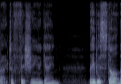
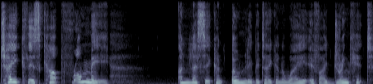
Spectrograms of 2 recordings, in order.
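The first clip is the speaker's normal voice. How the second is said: high, loud, drawn-out near-shriek; 6 semitones higher, 6 dB louder than usual. A narrator reads a man's prayer as the listeners hear it again; almost shrieking. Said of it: "he almost shrieks".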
